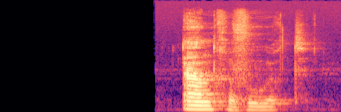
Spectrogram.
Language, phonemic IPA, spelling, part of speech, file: Dutch, /ˈaŋɣəˌvurt/, aangevoerd, verb, Nl-aangevoerd.ogg
- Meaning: past participle of aanvoeren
